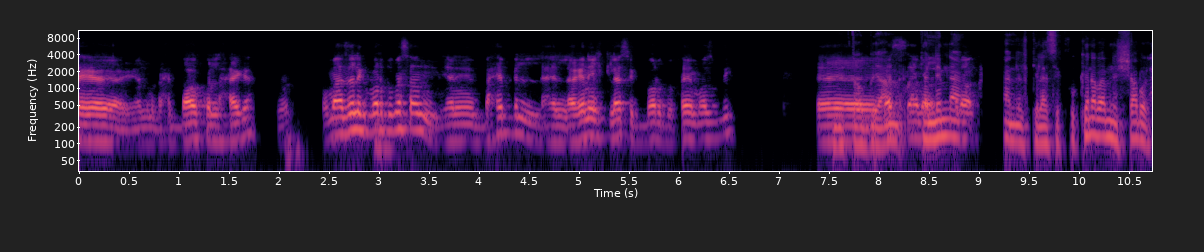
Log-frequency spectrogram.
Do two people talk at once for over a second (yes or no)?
yes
